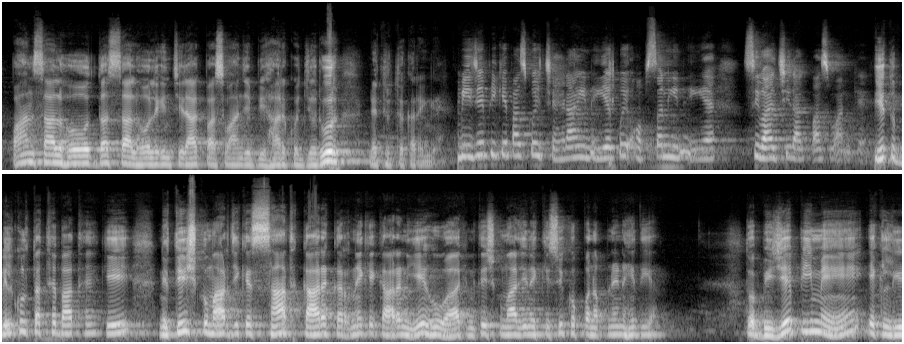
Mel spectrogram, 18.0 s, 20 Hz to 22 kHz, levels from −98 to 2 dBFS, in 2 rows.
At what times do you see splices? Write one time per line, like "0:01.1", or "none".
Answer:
0:04.6
0:08.7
